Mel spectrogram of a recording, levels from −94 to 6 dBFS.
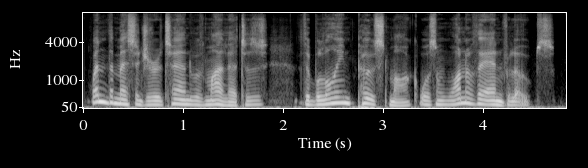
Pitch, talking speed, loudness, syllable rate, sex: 150 Hz, 200 wpm, -16 LUFS, 6.5 syllables/s, male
